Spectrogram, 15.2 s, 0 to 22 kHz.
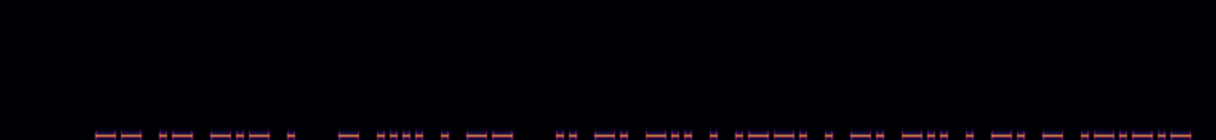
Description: Morse code, heard as a keyed tone, about 15 wpm, 700 Hz. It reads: MAKE THEM INDEPENDENT.
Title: Sentences from Top 900 Words 15wpm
